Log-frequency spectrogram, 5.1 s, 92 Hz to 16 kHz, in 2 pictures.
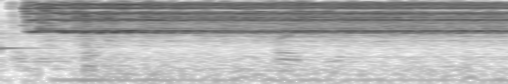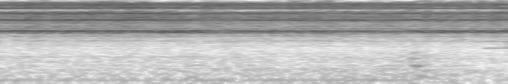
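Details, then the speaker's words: Whirlpool clothes dryer, about 2–3 years old: a loud steady high-pitched squeal over the low drum rumble from startup, caused by a dry idler pulley bearing and fixed by lubricating the bearing with no new parts. "just a horrible noise"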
